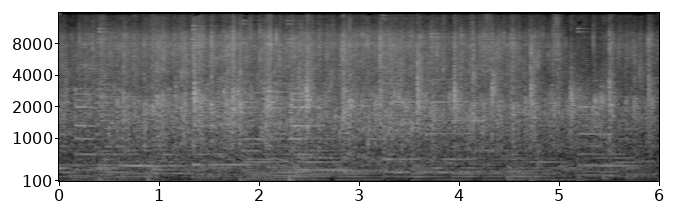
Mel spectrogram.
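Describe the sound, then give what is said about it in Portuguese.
A church audience applauds, a dense, steady wash of clapping that lasts the whole stretch with no clear break. “Você pode aplaudir ao Senhor?”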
